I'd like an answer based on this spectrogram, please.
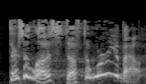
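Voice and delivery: high-pitched, loud fretting; mock-panicked worrier's voice; anxious protest. Voicing those who struggle with anxiety.

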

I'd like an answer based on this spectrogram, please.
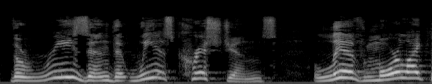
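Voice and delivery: slow, swelling pulpit preaching. Acted. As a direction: drive the exhortation home from the pulpit. Preaching full force on walking.

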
